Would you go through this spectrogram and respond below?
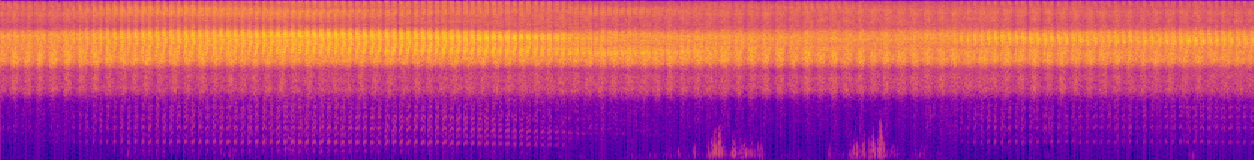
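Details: Plebeian cicadas (Lyristes plebejus) sing on an olive tree in an organic olive grove: a steady, high, hissing buzz that pulses rapidly without pause.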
